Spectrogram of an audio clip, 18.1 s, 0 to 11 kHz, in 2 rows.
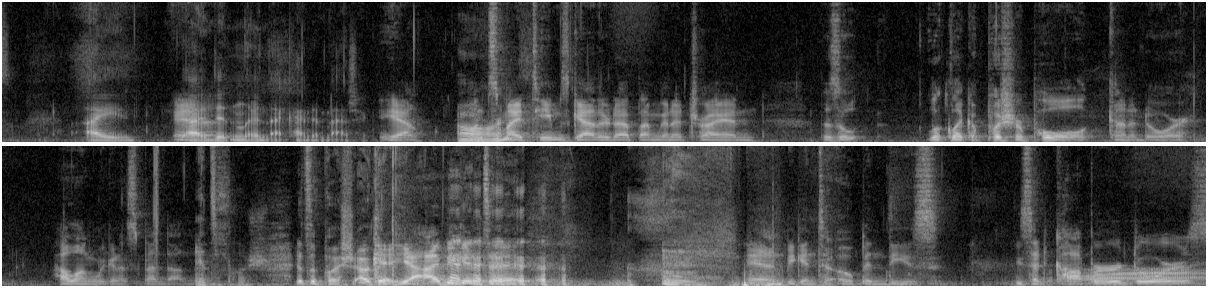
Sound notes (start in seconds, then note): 12.3 laughing; 13.7 grunts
